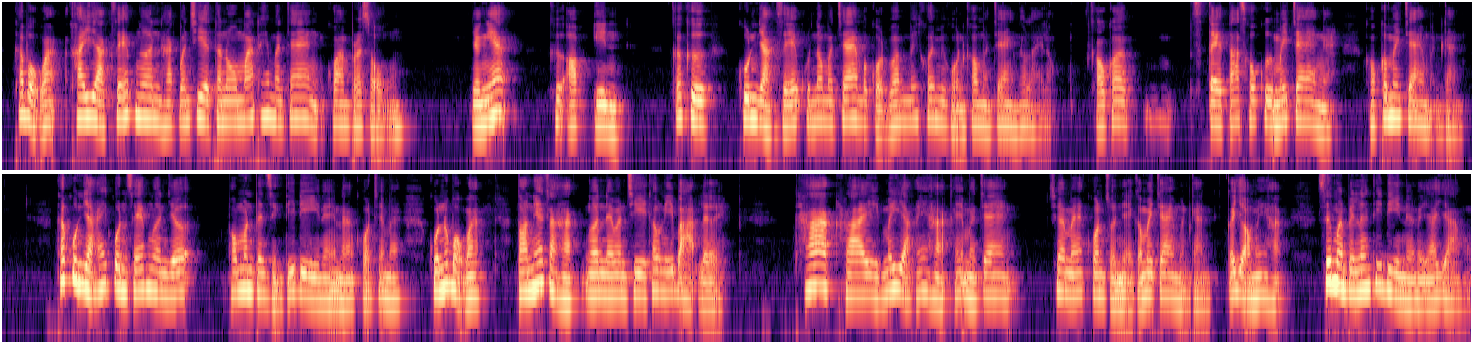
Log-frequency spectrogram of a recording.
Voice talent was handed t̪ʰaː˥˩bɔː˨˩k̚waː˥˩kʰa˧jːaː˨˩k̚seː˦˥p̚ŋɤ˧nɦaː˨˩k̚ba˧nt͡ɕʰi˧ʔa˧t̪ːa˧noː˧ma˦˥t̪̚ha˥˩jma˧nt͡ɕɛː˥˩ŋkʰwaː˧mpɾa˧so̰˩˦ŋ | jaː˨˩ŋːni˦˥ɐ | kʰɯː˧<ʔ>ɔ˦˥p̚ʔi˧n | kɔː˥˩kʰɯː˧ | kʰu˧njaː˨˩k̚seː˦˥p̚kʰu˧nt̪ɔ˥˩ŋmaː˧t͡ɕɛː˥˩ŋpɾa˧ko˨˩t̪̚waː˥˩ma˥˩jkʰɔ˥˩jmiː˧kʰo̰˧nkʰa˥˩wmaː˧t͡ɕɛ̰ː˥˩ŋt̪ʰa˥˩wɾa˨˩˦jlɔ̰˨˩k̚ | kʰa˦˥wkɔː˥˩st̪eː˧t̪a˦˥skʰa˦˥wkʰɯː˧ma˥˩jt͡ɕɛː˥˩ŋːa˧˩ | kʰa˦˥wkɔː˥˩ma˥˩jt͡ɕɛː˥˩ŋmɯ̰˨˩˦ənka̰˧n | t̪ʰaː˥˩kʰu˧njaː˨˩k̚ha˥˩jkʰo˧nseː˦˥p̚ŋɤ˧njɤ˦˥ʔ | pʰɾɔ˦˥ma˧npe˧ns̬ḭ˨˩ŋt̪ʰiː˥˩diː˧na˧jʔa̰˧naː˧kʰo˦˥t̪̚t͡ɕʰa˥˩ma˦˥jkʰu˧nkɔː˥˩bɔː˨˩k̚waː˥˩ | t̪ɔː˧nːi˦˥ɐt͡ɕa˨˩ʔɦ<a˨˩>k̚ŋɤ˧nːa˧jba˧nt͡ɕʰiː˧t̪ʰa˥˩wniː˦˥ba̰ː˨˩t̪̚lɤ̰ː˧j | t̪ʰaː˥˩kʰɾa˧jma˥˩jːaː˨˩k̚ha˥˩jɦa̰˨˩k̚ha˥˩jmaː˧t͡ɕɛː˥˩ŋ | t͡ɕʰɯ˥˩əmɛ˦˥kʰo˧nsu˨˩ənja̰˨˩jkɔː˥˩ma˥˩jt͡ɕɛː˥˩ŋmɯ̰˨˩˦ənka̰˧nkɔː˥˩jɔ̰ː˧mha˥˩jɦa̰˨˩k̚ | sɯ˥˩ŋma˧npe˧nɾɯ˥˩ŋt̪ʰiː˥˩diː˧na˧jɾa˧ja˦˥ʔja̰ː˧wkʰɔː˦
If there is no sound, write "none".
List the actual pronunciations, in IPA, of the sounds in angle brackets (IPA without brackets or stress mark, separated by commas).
ʔ, a˨˩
